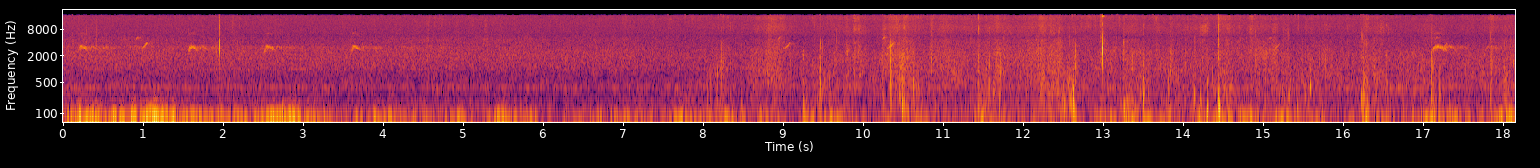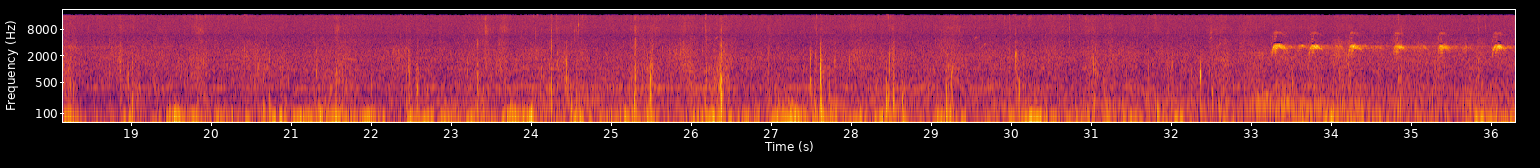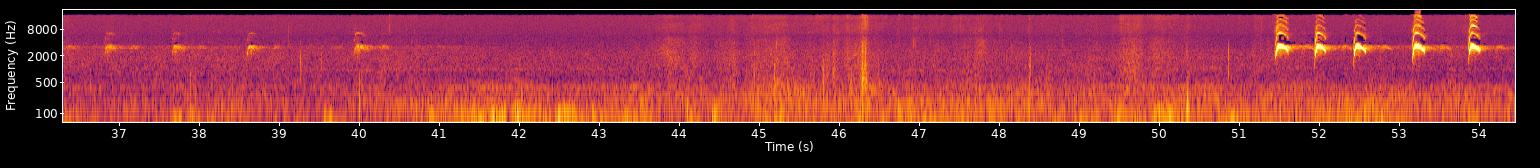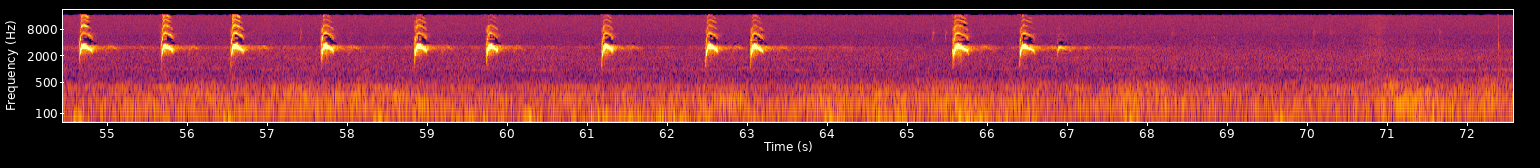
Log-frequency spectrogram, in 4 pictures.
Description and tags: On a foggy day in swiss mountains recording scandalised marmots.
marmots, stream, mountains, field-recording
